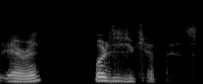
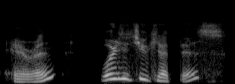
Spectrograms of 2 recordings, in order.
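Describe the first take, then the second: First: Hushed, near-whispered question, falling at the end; very soft, low, serious father; lowered stern voice. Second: Softer voice, lifting into a question; soft, probing parental question; gentle questioning father. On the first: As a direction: drop to a low, quiet parental probe. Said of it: "my voice got a little lower". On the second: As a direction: quietly ask your child, tone rising at the end. Father's first, gentle question to son. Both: Retold or imitated.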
